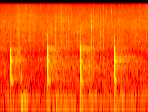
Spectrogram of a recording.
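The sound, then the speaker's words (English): A knife dices a pile of leafy greens on a cutting board with four sharp, evenly spaced chops, each a crisp, clear thud with quiet between. “And then I'm gonna come the other way and just do a few dices.”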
